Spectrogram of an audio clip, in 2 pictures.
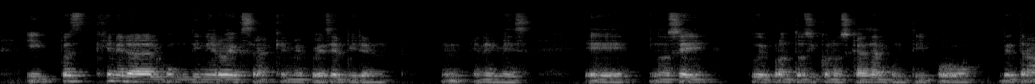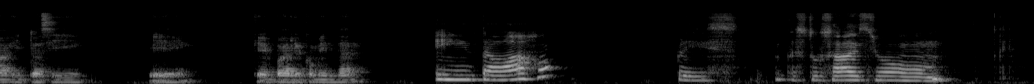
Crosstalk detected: No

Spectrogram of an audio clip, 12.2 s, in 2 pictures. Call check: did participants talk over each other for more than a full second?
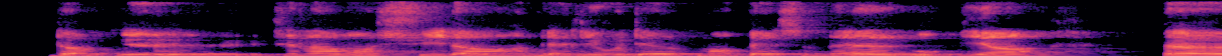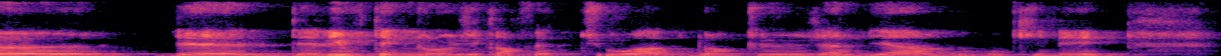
No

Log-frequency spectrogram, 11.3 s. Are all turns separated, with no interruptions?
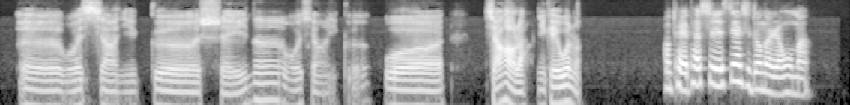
Yes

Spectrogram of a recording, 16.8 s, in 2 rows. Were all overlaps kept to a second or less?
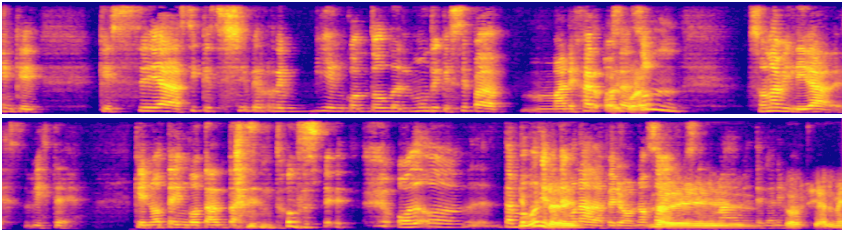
No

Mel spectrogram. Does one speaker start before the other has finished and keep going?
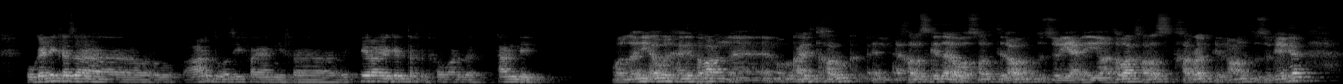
No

